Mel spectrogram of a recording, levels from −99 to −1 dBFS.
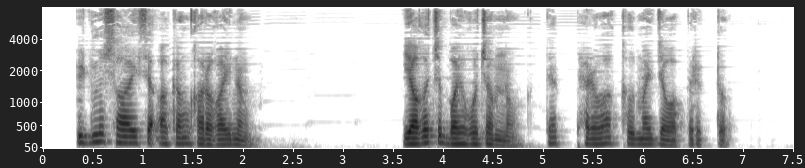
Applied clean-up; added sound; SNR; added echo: neural mask model DeepFilterNet 3.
